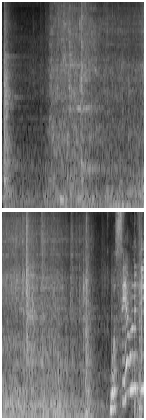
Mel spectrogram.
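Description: A glass dish scrapes and clinks on a metal oven rack.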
